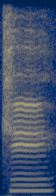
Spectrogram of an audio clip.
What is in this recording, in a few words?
"zyu1", taiwanese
